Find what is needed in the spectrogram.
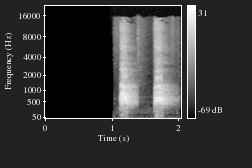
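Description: A dog barking twice, two short loud barks about half a second apart, starting about a second in.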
